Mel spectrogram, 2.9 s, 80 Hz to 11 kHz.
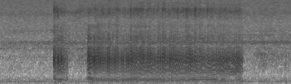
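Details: Sleeping female Chihuahua Porun, close to 12 years old: a short snort followed by one long, rough, rattling snore lasting about a second and a half, then quiet.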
